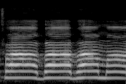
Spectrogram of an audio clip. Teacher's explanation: ओष्ठ है, क्योंकि इनमें होठों को छूकर ध्वनि बाहर आती है। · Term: ओष्ठ्य वर्ण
